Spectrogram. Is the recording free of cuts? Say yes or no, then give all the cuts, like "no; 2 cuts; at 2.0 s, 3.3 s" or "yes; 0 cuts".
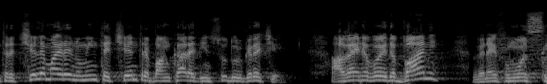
yes; 0 cuts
